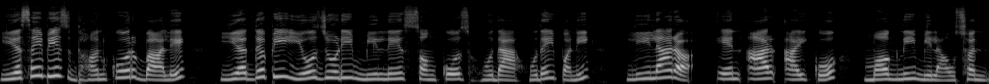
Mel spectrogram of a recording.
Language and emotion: Nepali, neutral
